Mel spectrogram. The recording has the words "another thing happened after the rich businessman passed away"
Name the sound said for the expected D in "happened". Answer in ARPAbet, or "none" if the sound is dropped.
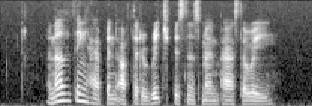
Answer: D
